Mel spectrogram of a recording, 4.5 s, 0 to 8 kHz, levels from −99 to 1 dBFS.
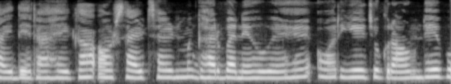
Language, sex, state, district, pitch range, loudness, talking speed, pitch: Hindi, female, Haryana, Rohtak, 230-255 Hz, -15 LUFS, 250 wpm, 245 Hz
